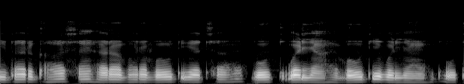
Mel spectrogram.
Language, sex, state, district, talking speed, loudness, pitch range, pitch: Maithili, male, Bihar, Supaul, 230 wpm, -20 LUFS, 110-120 Hz, 115 Hz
